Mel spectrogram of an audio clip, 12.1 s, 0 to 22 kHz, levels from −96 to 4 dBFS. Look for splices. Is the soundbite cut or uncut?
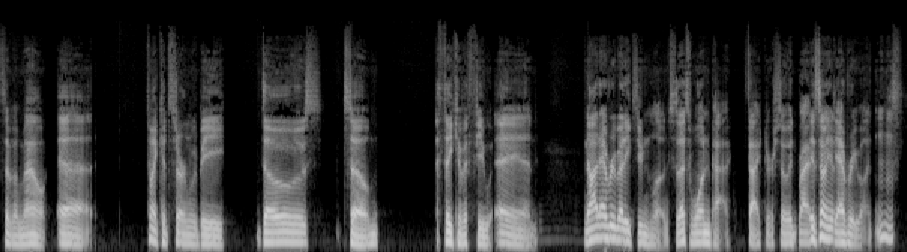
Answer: cut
